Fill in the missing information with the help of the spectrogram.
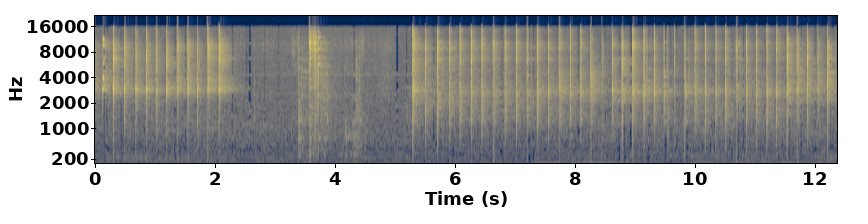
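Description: Two paintbrushes tapped together in quick, light clicks, about six or seven a second, flicking watercolour off the loaded brush to spatter paint. The tapping pauses for about three seconds in the middle, with a short rustle in the gap.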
